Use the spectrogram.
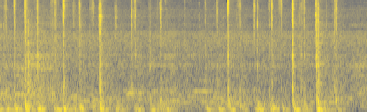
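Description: Computer keyboard typing during a typing test, a steady stream of quick, close key clicks in an irregular rhythm with no voices.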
